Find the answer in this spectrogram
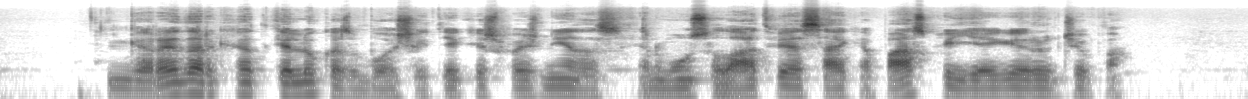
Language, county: Lithuanian, Klaipėda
